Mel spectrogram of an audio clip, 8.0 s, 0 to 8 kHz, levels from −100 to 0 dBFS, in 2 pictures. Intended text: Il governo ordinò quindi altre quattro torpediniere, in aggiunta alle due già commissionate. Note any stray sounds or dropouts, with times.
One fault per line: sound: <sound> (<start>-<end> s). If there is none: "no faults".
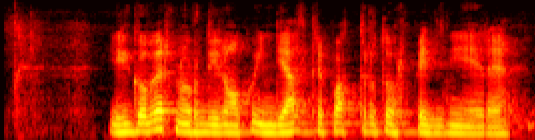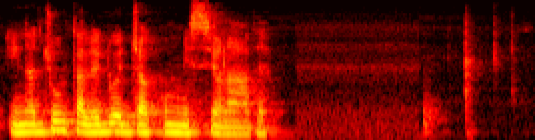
no faults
